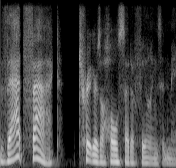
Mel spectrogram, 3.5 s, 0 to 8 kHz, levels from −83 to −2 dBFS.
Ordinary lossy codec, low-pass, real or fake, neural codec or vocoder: Opus, 24 kbps; 7.2 kHz; fake; codec, 16 kHz in and 24 kHz out, 0.9 kbps, LongCat-Audio-Codec, fine tuned four codebook decoder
